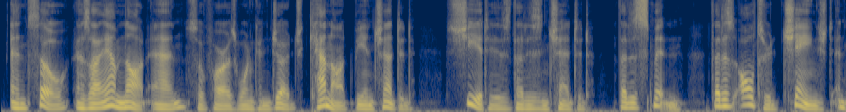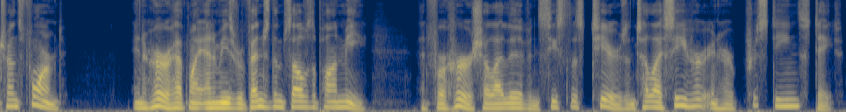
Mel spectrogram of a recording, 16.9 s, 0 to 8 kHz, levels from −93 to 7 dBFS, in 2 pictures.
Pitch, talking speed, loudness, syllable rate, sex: 130 Hz, 200 wpm, -19 LUFS, 5.7 syllables/s, male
